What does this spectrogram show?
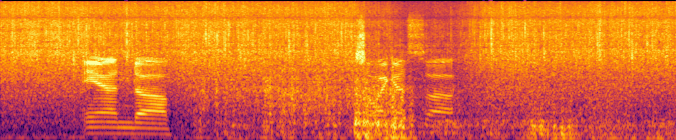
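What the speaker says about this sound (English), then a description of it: "I guess it's just raining so hard and so frequently that we're getting killed here." Heavy, steady rain pours down with a loud burst of thunder partway through, the downpour on a sandy-soil yard staying dense throughout while a person speaks briefly over it.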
